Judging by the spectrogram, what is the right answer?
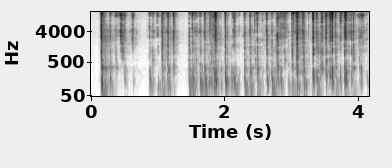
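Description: Fast computer keyboard typing while code is written: dense bursts of close, crisp key clicks with a couple of short pauses, no voices.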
